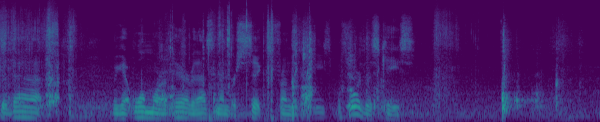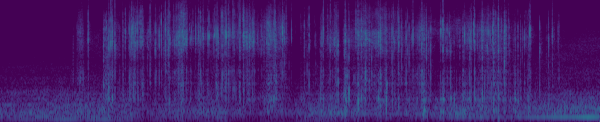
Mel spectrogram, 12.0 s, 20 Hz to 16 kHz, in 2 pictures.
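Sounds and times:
foil wrapper crinkling and tearing: 0.0s - 0.6s, 6.8s - 11.7s.

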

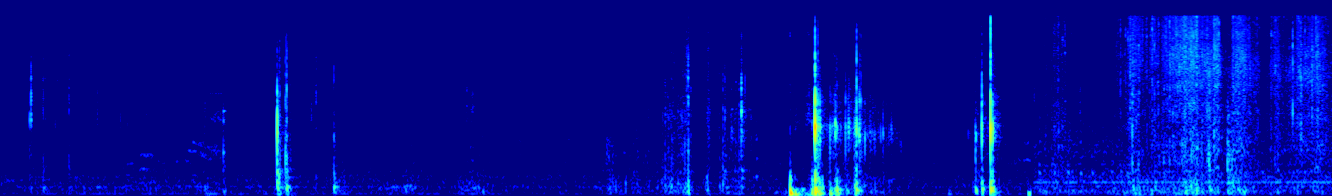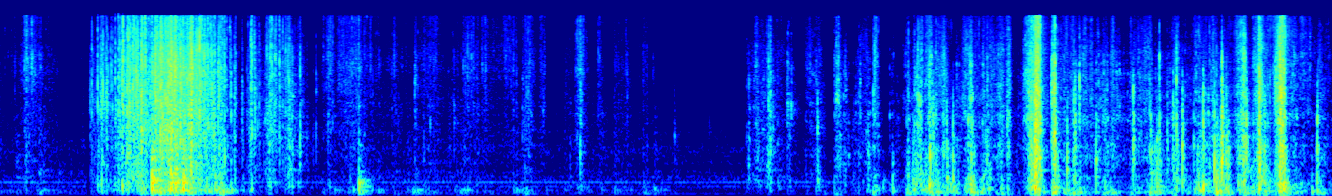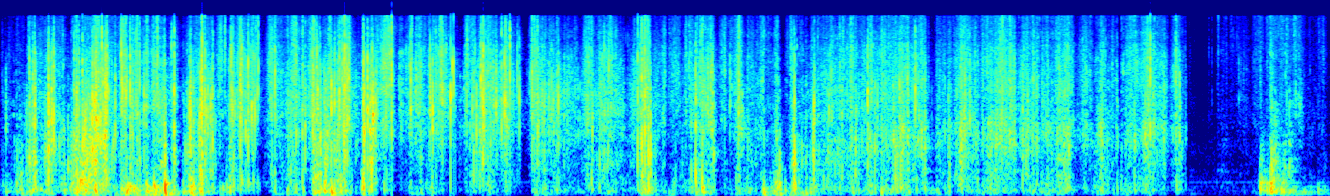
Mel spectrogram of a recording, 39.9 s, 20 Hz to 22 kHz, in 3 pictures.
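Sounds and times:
packaging crinkling and rustling: 10.4s - 20.0s, 20.8s - 39.9s.

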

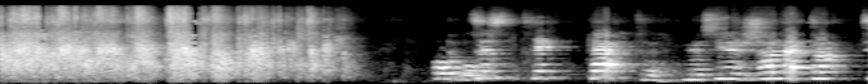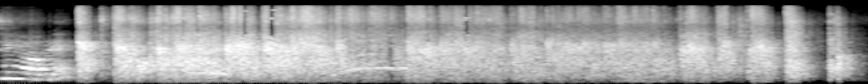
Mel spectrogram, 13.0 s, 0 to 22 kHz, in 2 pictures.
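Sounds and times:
audience applauding: 0.0s - 2.7s, 7.1s - 13.0s.

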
